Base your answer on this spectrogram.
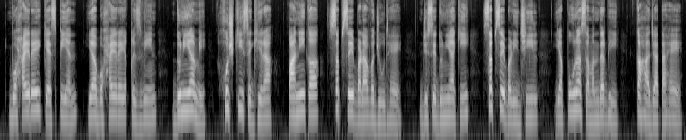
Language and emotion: Urdu, neutral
